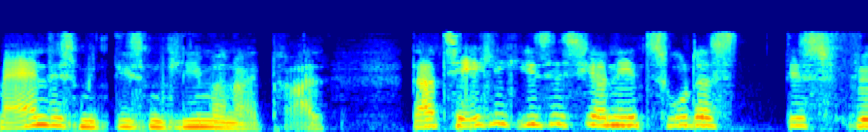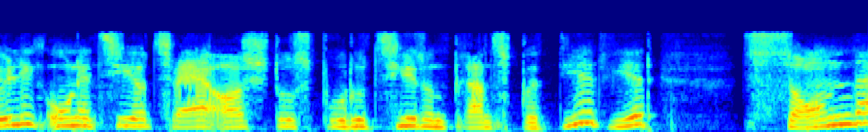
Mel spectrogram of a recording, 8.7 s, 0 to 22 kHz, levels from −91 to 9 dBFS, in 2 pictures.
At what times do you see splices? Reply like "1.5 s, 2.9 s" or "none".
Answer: none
